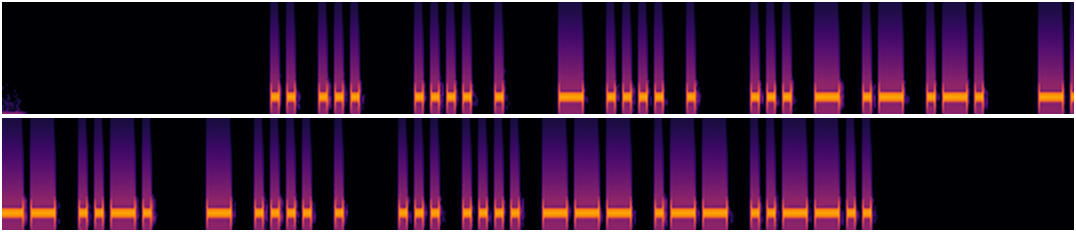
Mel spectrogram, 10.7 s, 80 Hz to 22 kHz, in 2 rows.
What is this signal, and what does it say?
Morse code, heard as a keyed tone, about 30 wpm, 700 Hz. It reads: IS HE THE STAR OF THE SHOW?
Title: Sentences from Top 1000 Words - Review Part 2 - 30wpm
